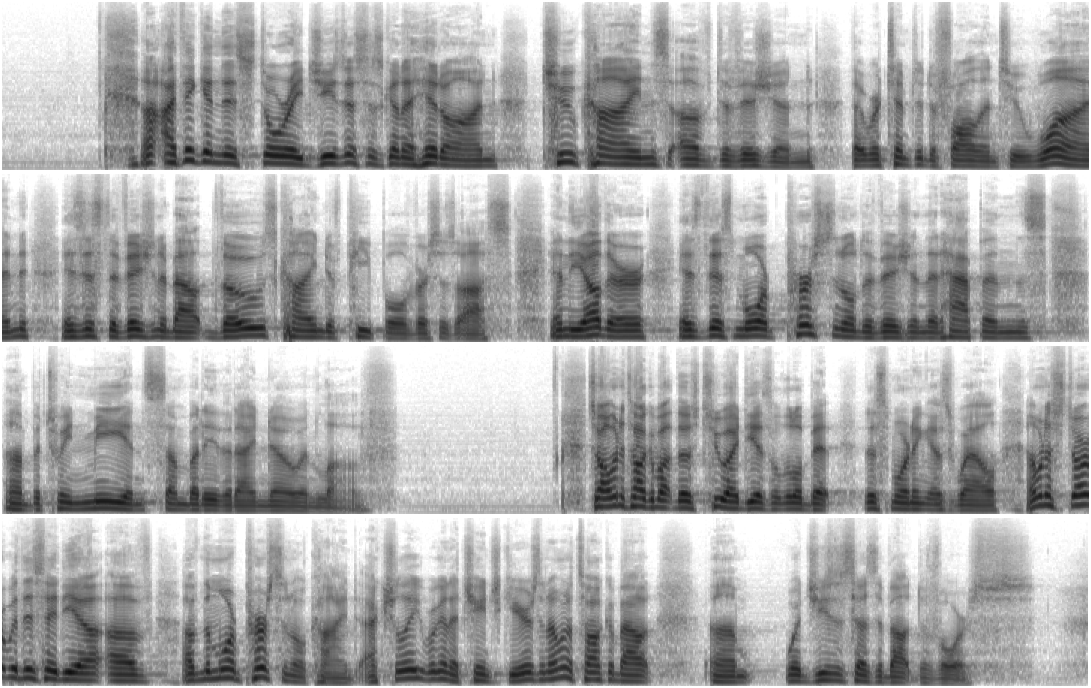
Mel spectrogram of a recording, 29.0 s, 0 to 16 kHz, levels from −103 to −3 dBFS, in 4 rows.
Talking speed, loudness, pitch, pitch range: 205 wpm, -21 LUFS, 130 Hz, 115-150 Hz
